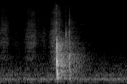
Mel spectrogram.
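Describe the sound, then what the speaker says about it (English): A single sharp knife cut into a big onion on a board as it is sliced into thick rings, one close crisp chop in an otherwise quiet moment. "You want a big onion and then you want to cut it"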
